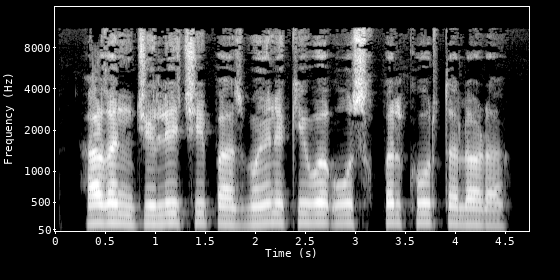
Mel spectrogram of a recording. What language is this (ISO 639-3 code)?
pus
